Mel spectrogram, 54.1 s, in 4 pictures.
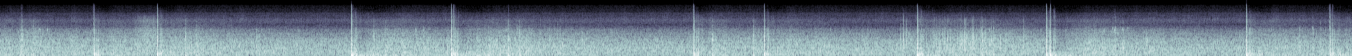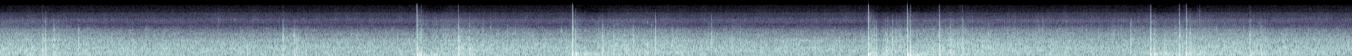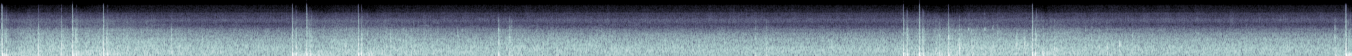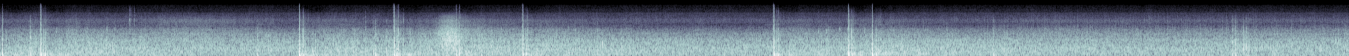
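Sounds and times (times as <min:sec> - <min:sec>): background hiss: 0:00.0 - 0:54.0
fireworks bangs: 0:00.0 - 0:54.0
fireworks crackle: 0:00.0 - 0:54.0.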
